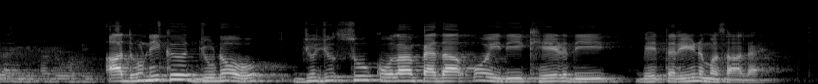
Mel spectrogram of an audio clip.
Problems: background sounds at intervals, background conversations at intervals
